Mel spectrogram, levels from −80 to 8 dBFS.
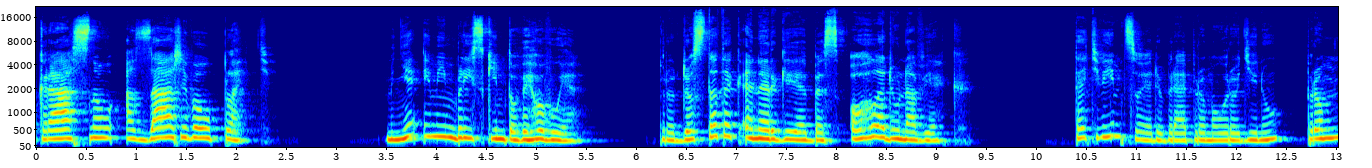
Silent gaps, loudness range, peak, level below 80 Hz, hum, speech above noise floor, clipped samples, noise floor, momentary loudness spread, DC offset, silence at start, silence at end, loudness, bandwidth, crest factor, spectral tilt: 2.86-3.13 s, 9.85-10.09 s; 6 LU; -4 dBFS; -64 dBFS; none; 58 dB; under 0.1%; -75 dBFS; 11 LU; under 0.1%; 0.05 s; 0 s; -18 LUFS; 19 kHz; 16 dB; -6 dB/octave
